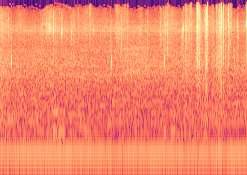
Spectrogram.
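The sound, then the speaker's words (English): Paper pages that are stuck together peel apart with soft crackling as someone turns to the Book of James. A few brief, sharp ticks come toward the end, over a steady low hum. No one speaks. “Ooh, paper sticking together.”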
